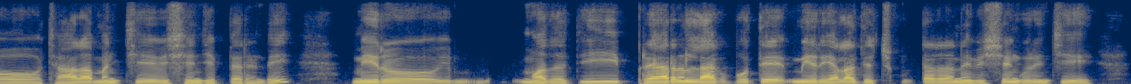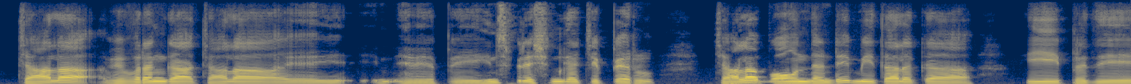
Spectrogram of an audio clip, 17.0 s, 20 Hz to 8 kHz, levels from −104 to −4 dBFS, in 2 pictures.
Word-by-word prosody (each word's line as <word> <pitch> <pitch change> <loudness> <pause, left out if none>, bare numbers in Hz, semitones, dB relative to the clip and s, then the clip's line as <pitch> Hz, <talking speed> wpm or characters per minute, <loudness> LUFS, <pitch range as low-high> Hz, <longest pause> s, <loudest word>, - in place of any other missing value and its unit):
ఓహ్! 120 -1 -4
చాలా 125 +4 0
మంచి 135 +3 -4 0.2
విషయం 130 +2 -4
చెప్పారండి. 120 -2 -5 0.6
మీరూ 140 0 +2 0.4
ఈ - - -7 0.6
మొద 130 +1 +1 0.3
ఈ - - +1 0.3
ప్రేరణ 150 +4 +3
లేకపోతే 145 0 0 0.2
మీరు 140 -1 +1
ఎలా 155 +4 +2
తెచ్చుకుంటారనే 135 0 -3
విషయం 145 +6 -3
గురించి 135 -2 -4 0.6
చాలా 160 +5 +6 0.3
వివరంగా 155 +2 +4 0.2
చాలా 145 +4 +1 0.4
ఇ 125 0 -4 0.7
ఏటి 125 +1 -7 0.2
ఇన్స్‌పిరేషన్‌గా 155 -1 0
చెప్పారు. 130 -1 -1 0.6
చాలా 150 +6 +7
బావుందండి. 140 +1 +4
మీ 145 - +4
తాలూకా 150 -1 +2 0.8
ఈ - - +2 0.2
ప్రది 130 -1 -2
140 Hz, 105 wpm, -23 LUFS, 130-150 Hz, 0.8 s, చాలా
